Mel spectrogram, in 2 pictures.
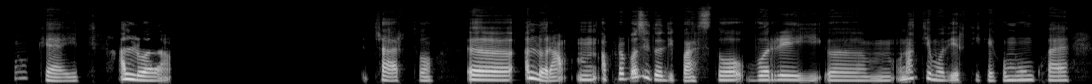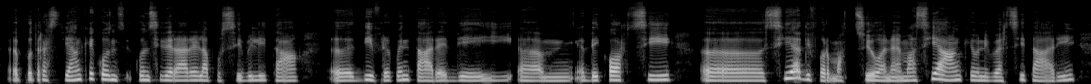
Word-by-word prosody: Okay, 185 Hz, -, -3 dB, 0.4 s
allora 200 Hz, -7 st, +6 dB, 2.0 s
Certo, 180 Hz, -1 st, -1 dB, 0.3 s
uhm, 205 Hz, -2 st, +7 dB
allora, 190 Hz, -, +5 dB
mhmm, 215 Hz, 0 st, 0 dB
a -, -, -1 dB
proposito 255 Hz, -, +2 dB
di 195 Hz, -, -6 dB
questo 200 Hz, +3 st, +2 dB
vorrei, 205 Hz, -, +2 dB
ehm, 185 Hz, -1 st, -2 dB
un -, -, -1 dB
attimo 270 Hz, -9 st, 0 dB
dirti, 200 Hz, +1 st, -4 dB
che 180 Hz, 0 st, -5 dB
comunque 195 Hz, 0 st, -1 dB, 0.4 s
potresti 210 Hz, 0 st, -3 dB
anche 225 Hz, +5 st, 0 dB
cons 220 Hz, -4 st, 0 dB
considerare 195 Hz, -1 st, 0 dB
la 190 Hz, -2 st, 0 dB
possibilità, 185 Hz, +1 st, -4 dB, 0.3 s
uhm, 180 Hz, 0 st, 0 dB
di 200 Hz, +4 st, -1 dB
frequentare 185 Hz, -2 st, -2 dB
dei, 185 Hz, +1 st, -3 dB
ehm, 175 Hz, 0 st, -2 dB
dei 185 Hz, +1 st, -1 dB
corsi, 205 Hz, +2 st, 0 dB, 0.3 s
uhm, 180 Hz, 0 st, +1 dB
sia 285 Hz, -, +2 dB
di 225 Hz, -, -2 dB
formazione, 100 Hz, -, -1 dB
ma 185 Hz, +1 st, -1 dB
sia 250 Hz, +6 st, +1 dB
anche 200 Hz, +1 st, 0 dB
universitari, 185 Hz, +2 st, -3 dB
190 Hz, 105 wpm, -21 LUFS, 180-210 Hz, 2.0 s, uhm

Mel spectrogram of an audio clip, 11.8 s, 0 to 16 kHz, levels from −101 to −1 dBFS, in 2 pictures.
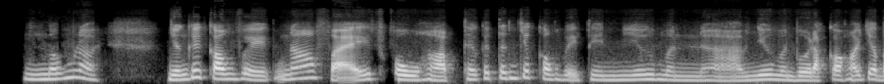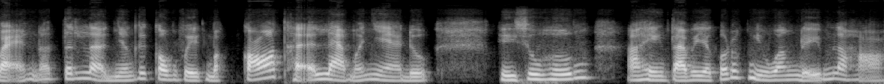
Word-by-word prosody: Ừm, 220 Hz, -1 st, -1 dB
đúng 230 Hz, +6 st, +1 dB
rồi. 270 Hz, -7 st, -2 dB, 0.5 s
Những 200 Hz, 0 st, +2 dB
cái 305 Hz, -, +2 dB
công 230 Hz, -4 st, +5 dB
việc 200 Hz, -6 st, -1 dB
nó 260 Hz, +6 st, -1 dB
phải 230 Hz, -6 st, +3 dB
phù 200 Hz, -3 st, +4 dB
hợp 175 Hz, -3 st, +1 dB
theo 210 Hz, -, -1 dB
cái 255 Hz, -, -4 dB
tính 265 Hz, 0 st, -2 dB
chất 295 Hz, +1 st, -4 dB
công 225 Hz, -4 st, -1 dB
việc. -, -, -4 dB
Thì 200 Hz, -, -4 dB
như 195 Hz, +3 st, -1 dB
mình, 180 Hz, -4 st, -4 dB
à, 175 Hz, -1 st, -4 dB
như 205 Hz, +2 st, +1 dB
mình 195 Hz, -3 st, -1 dB
vừa 180 Hz, 0 st, +1 dB
đặt 170 Hz, -, +1 dB
câu 200 Hz, -, 0 dB
hỏi 185 Hz, -, -1 dB
cho 215 Hz, -, 0 dB
bạn 205 Hz, +5 st, +1 dB
đó, -, -, -5 dB
tính 235 Hz, -1 st, 0 dB
là 255 Hz, -2 st, +1 dB
những 170 Hz, +1 st, -4 dB
cái 245 Hz, -, -3 dB
công 210 Hz, -4 st, +2 dB
việc 165 Hz, -4 st, 0 dB
mà 160 Hz, -2 st, -2 dB
có 305 Hz, -, +6 dB
thể -, -, +2 dB
làm 220 Hz, -3 st, +3 dB
ở 165 Hz, -, -4 dB
nhà 185 Hz, -5 st, -3 dB
được 165 Hz, 0 st, -2 dB, 0.5 s
thì 185 Hz, -, +3 dB
xu 215 Hz, +4 st, +2 dB
hướng, 220 Hz, +6 st, +1 dB, 0.2 s
à, -, -, 0 dB
hiện 185 Hz, -2 st, 0 dB
tại 165 Hz, -1 st, +5 dB
bây 185 Hz, -, -1 dB
giờ 180 Hz, -, +1 dB
có 220 Hz, +6 st, 0 dB
rất 295 Hz, 0 st, -4 dB
nhiều 195 Hz, -9 st, +1 dB
quan 190 Hz, +1 st, -1 dB
điểm 220 Hz, +2 st, -1 dB
là 235 Hz, -2 st, -1 dB
họ 200 Hz, -1 st, -6 dB
205 Hz, 295 wpm, -22 LUFS, 185-225 Hz, 0.5 s, có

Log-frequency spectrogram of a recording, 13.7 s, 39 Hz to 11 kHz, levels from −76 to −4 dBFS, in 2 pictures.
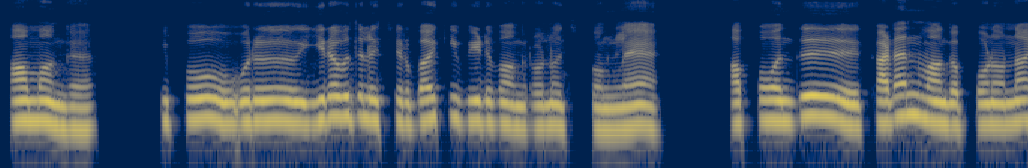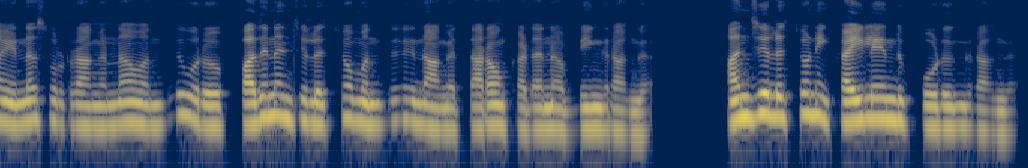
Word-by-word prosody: ஆமாங்க. 185 Hz, -5 st, +3 dB, 0.6 s
இப்போ 200 Hz, +2 st, -4 dB, 0.3 s
ஒரு 185 Hz, +1 st, +3 dB, 0.4 s
2000000ரூபாய்க்கு 195 Hz, -1 st, 0 dB
வீடு 185 Hz, -1 st, 0 dB
வாங்குறோன்ன்னு 160 Hz, 0 st, -1 dB
வச்சுக்கோங்ளேன், 150 Hz, +1 st, -2 dB, 0.6 s
அப்போ 175 Hz, +2 st, -9 dB
வந்து 190 Hz, +4 st, +2 dB, 0.4 s
கடன் 220 Hz, +5 st, +3 dB
வாங்க 175 Hz, -2 st, +3 dB
போனோன்னா 170 Hz, +2 st, +1 dB
என்ன 180 Hz, +3 st, +1 dB
சொல்றாங்கன்னா 165 Hz, -1 st, -3 dB
வந்து, 165 Hz, +6 st, -7 dB
ஒரு 165 Hz, -3 st, 0 dB, 0.2 s
1500000 190 Hz, -2 st, 0 dB
வந்து 170 Hz, +3 st, -5 dB, 0.2 s
நாங்க 150 Hz, -1 st, -2 dB
தர்றோம் 160 Hz, +1 st, -1 dB
கடன் 150 Hz, +1 st, -2 dB
அப்டிங்றாங்க. 140 Hz, -2 st, -4 dB, 0.6 s
500000 220 Hz, +2 st, +4 dB
நீ 205 Hz, -, 0 dB
கையிலேருந்து 195 Hz, +1 st, +4 dB
போடுங்கறாங்க. 155 Hz, -4 st, -3 dB
175 Hz, 115 wpm, -23 LUFS, 155-195 Hz, 0.6 s, 500000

